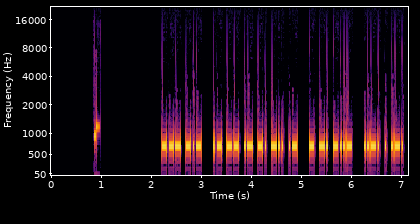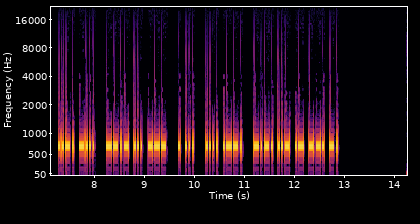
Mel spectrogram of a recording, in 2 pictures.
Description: Morse code, heard as a keyed tone, about 36 wpm, 700 Hz. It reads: OK AMANDA TNX FER FB QSO ES HP CUAGN
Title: K1USN SST QSO Practice 35wpm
